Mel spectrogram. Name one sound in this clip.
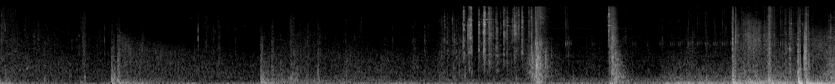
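Footsteps run across dry ground.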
